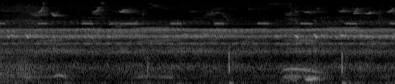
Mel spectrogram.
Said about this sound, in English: Oh, there's a spotted eagle owl now.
